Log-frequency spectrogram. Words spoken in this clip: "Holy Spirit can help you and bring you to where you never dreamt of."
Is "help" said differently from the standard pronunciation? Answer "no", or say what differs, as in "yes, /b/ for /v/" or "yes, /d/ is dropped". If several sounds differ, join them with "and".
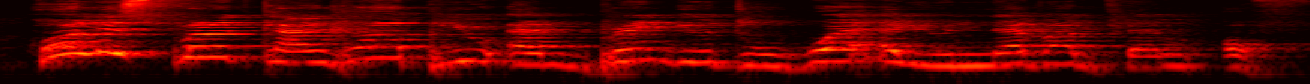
no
